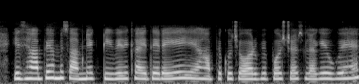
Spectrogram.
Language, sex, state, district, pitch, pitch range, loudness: Hindi, female, Uttarakhand, Tehri Garhwal, 265 Hz, 260-270 Hz, -14 LUFS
